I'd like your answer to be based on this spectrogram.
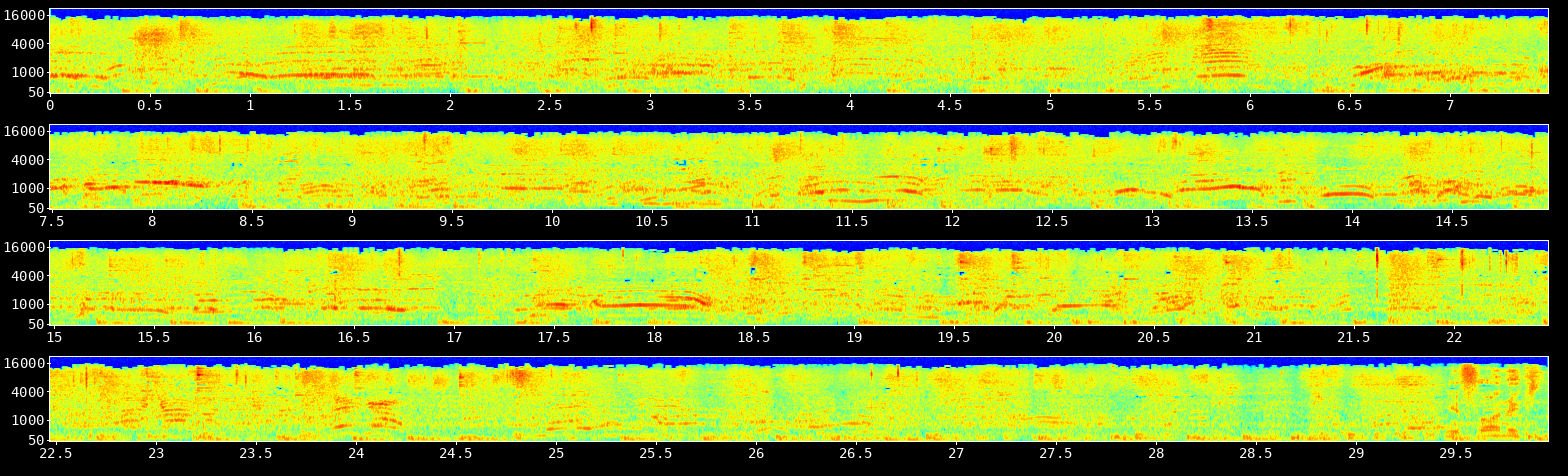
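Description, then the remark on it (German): A loud crowd commotion as protesters scuffle with police on railway tracks, police pushing the demonstrators back down: many overlapping shouting voices and scattered thuds, dense and continuous for the whole stretch with no quiet moments. “Jetzt haben die Polizisten doch wieder teilweise die Demonstranten runtergedrängt.”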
